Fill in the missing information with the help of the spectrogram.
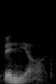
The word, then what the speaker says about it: vineyard: And a field of vines is called a vineyard, which is spelt vineyard, but they pronounce it vineyard, okay?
